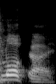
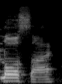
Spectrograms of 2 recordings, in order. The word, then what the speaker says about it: loci: that's very you know it's locally right that's how you pronounce that word right or or you know it's not law side as I wait is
